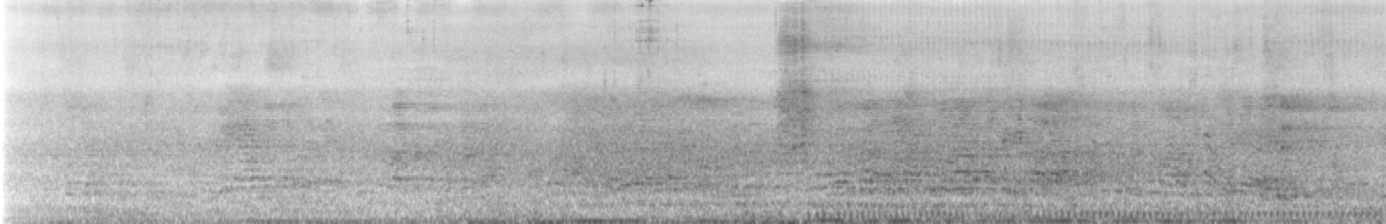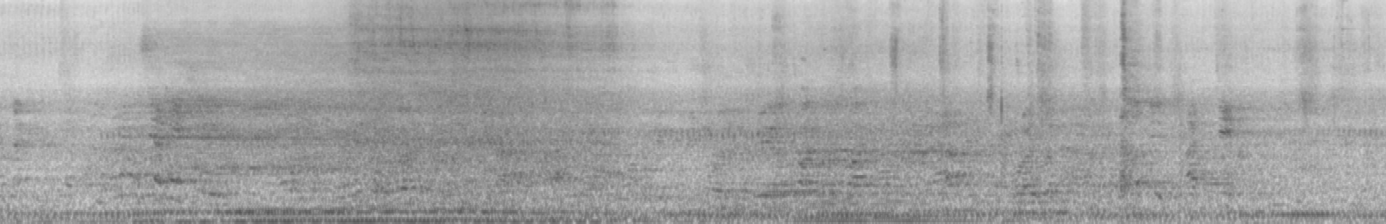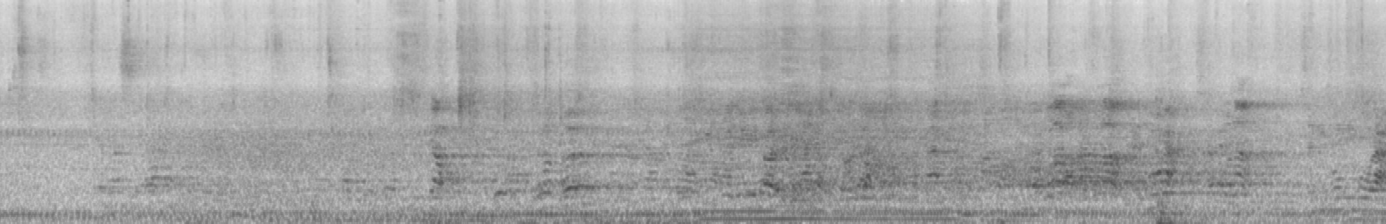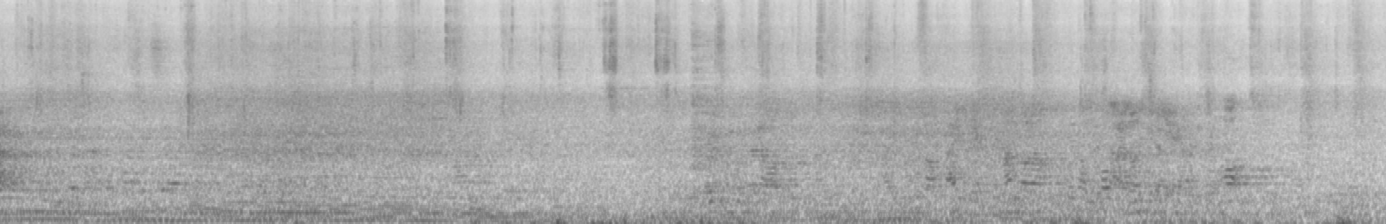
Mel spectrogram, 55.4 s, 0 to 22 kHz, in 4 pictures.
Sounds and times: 0.1s traffic sound 55.4s

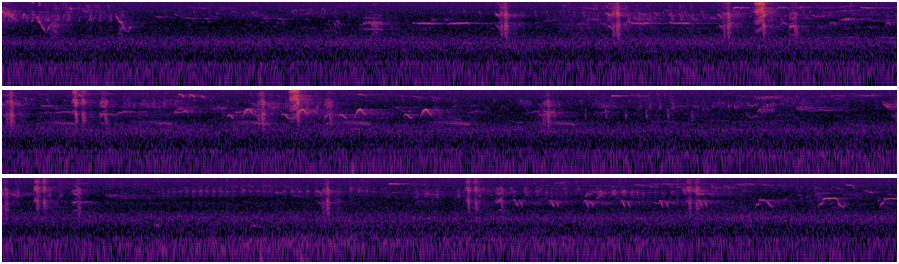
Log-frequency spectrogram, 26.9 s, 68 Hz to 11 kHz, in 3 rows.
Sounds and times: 0.0s birdsong 26.8s

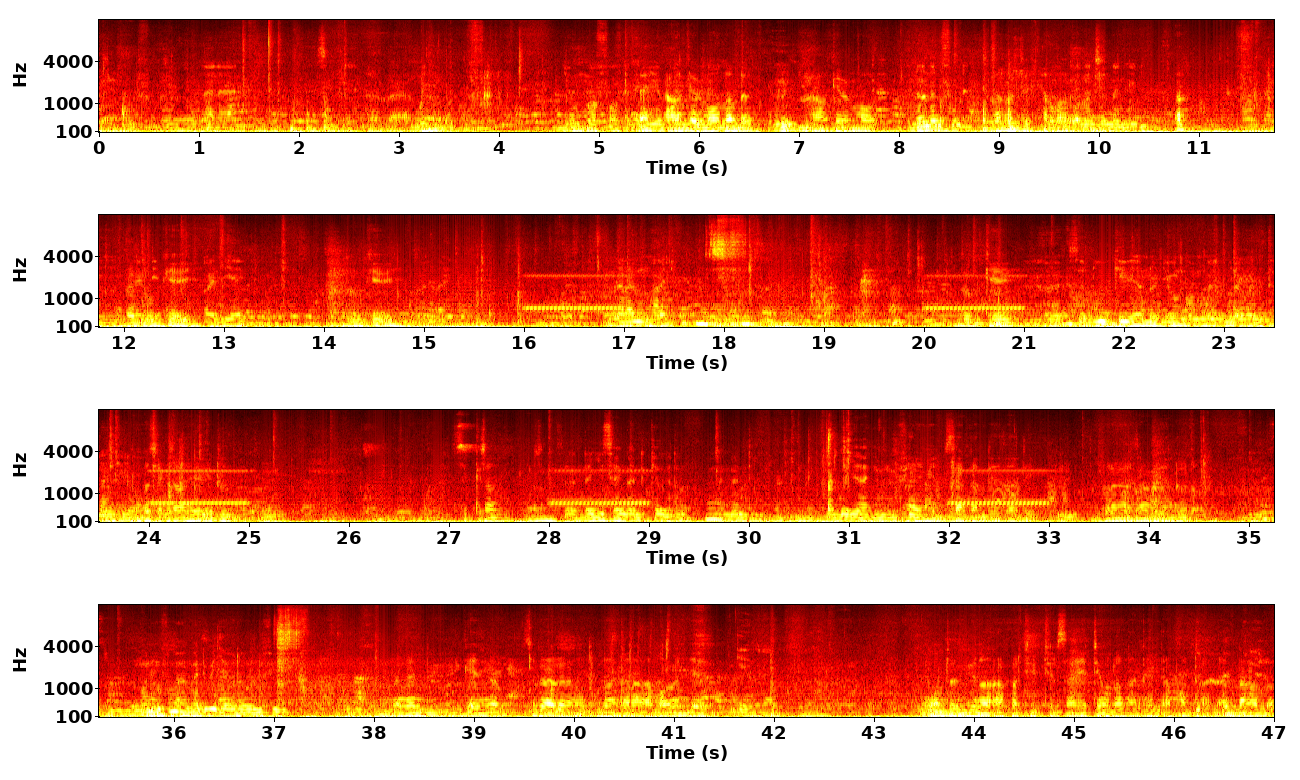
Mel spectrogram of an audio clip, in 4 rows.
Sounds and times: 0.0s People waiting to be registered 47.0s

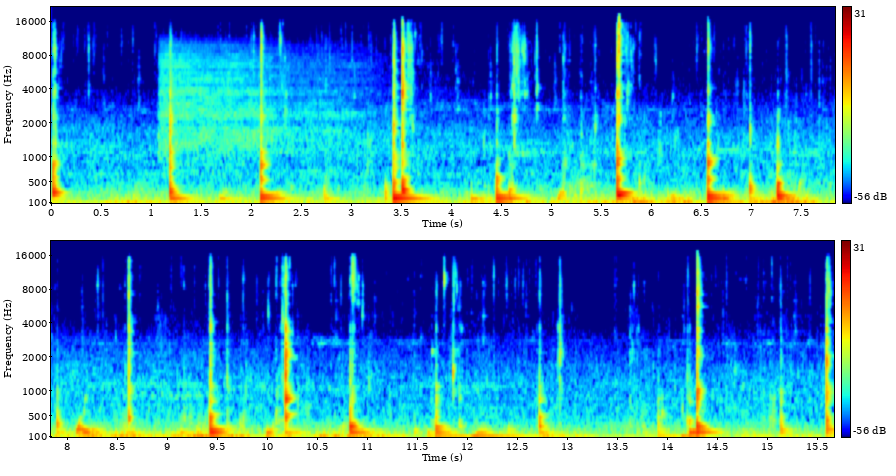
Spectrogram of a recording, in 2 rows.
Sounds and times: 0.0s drainage pipe 15.6s

